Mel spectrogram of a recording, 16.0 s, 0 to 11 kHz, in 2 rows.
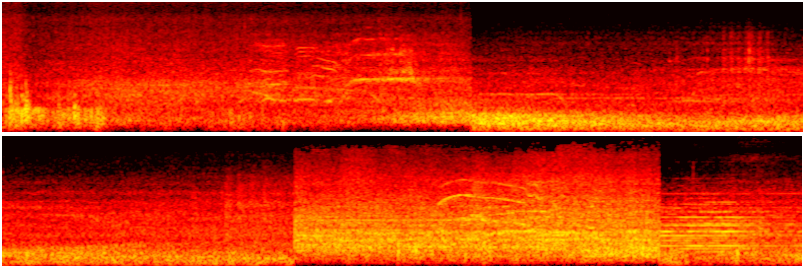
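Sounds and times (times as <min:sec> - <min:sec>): roller coaster train rumbling on track: 0:00.0 - 0:16.0.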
